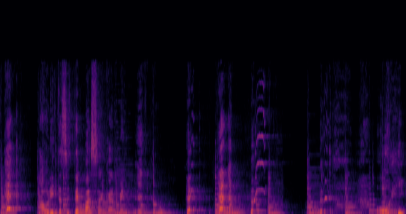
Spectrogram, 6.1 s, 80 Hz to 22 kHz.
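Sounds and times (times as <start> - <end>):
person hiccuping: 0.0 - 0.5, 2.8 - 4.2
speech: 0.6 - 2.4.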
